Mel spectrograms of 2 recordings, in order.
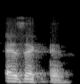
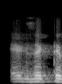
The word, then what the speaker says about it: adjective: इट्स एडजेक्टिव। एडजेक्टिव नहीं है ये। डी यहां पर साइलेंट है।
